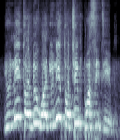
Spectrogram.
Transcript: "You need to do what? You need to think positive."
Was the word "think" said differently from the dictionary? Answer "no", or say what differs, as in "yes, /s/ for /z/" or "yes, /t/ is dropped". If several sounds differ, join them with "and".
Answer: yes, /t/ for /θ/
